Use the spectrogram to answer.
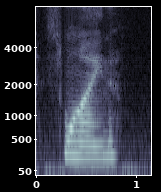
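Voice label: "swine", American English; pronunciation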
